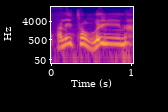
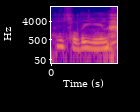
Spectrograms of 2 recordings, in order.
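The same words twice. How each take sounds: First: I need to lean said higher and louder; louder repeat. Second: Said in the usual way. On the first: Shown as a demonstration. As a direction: say it again, pitched up and pushed.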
